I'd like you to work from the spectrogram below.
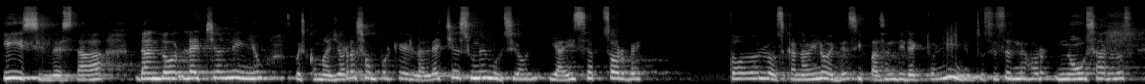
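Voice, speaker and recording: A woman's voice: sits high, normal speed, warm tone. A woman with a Colombian Spanish accent giving an informal lecture, talking conversationally with many fillers and restarts. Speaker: lecturer on cosmetic ingredients. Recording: echoey room with long reverb.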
